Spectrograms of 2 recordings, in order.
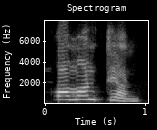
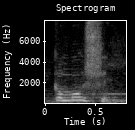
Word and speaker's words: commotion: Very good, spelling आपने correct कहा है, बट आपने जो प्रोनाउंसिएशन कहा that was wrong. It's कमोशन, ठीक है, इट्स कमोशन नॉट कमोंटन, ठीक।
